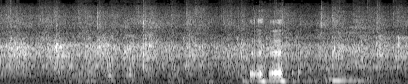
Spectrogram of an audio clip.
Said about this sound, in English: Give it up for them. Keep the applause going till I get onto the stage. That would be great.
